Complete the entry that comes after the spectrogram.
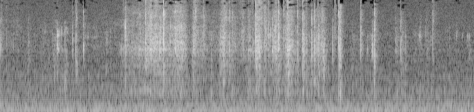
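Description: Close-up chewing of a soft pretzel dog: quick, irregular wet mouth clicks and smacks, with the paper wrapper rustling for a while in the middle.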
